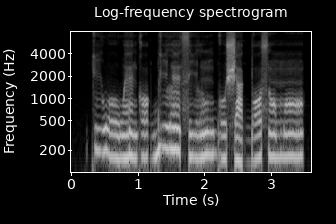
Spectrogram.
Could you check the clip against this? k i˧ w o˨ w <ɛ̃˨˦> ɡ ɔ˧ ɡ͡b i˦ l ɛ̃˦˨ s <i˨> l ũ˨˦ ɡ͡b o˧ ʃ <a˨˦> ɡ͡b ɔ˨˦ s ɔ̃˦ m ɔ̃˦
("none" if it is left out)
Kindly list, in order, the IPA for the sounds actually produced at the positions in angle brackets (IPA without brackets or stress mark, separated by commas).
ɛ̃˨˦, i˨, a˨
